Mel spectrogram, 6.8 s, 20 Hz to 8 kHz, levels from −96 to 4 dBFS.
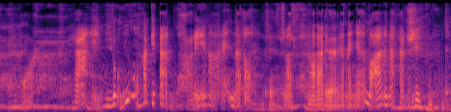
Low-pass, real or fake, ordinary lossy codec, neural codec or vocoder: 7.2 kHz; fake; AAC, 48 kbps; autoencoder, 22.05 kHz, a latent of 192 numbers a frame, VITS, trained on one speaker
